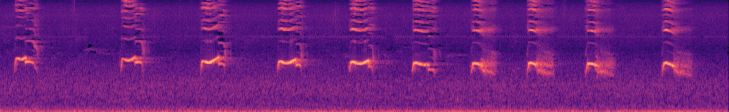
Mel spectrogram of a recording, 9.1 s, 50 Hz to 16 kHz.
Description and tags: guira cuckoo02
Song of a Guira Cuckoo, with a cricket in the background. Recorded with an Edirol R-09HR.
